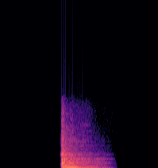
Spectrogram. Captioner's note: windows error sound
